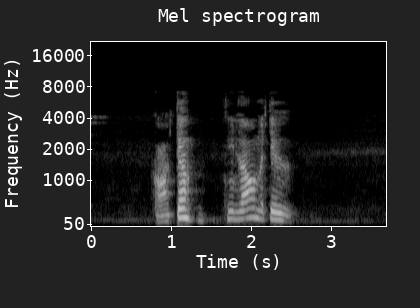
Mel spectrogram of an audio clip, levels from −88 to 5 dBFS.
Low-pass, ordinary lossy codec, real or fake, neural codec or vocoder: 7.2 kHz; AAC, 32 kbps; fake; codec, 16 kHz, 16 kbps, FreqCodec, smaller model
